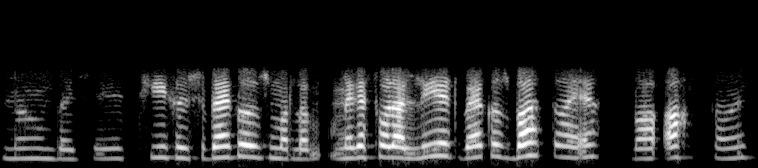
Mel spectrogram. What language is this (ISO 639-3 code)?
kas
